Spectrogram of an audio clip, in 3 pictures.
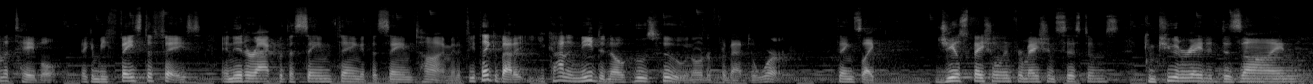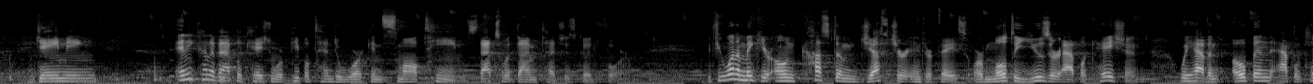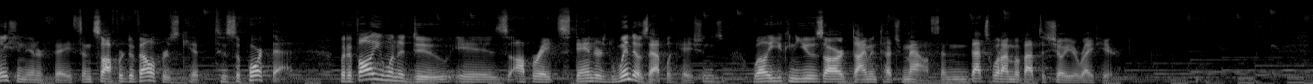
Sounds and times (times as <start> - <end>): Speech: 0.0 - 8.8, 9.4 - 19.4, 20.2 - 37.5
Music: 0.0 - 39.3.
